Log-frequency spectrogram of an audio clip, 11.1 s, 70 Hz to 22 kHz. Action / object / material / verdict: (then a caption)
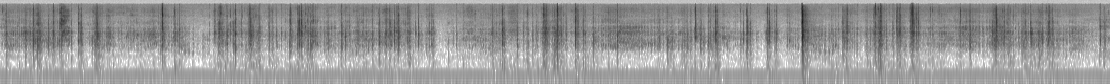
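tap / plastic case of fineliner pens / plastic / none. Fingertips of both hands rapidly tap the barrels of 20 plastic fineliner pens in a clear plastic case, giving a quick, light, typing-like clicking. The short, bright clicks come in uneven bursts over a steady low hum, with one sharper click near the end.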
